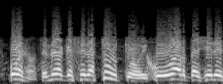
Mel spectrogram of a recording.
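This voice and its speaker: In a dry, close recording with no echo but noticeable background noise, a man talks in an excited tone. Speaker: football commentator. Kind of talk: live football commentary. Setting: match broadcast. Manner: excited, shouting; fast, building to a goal call.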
